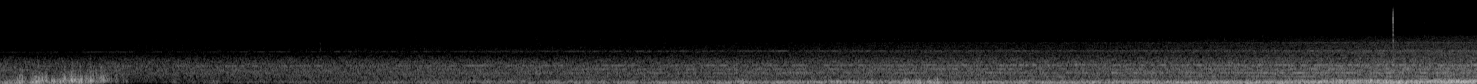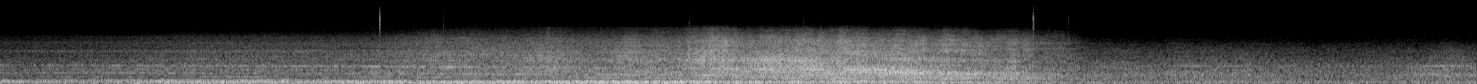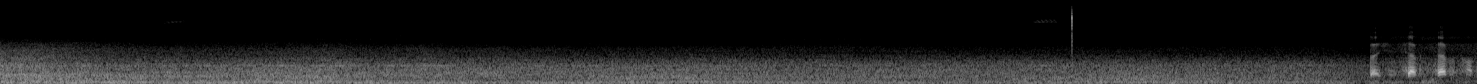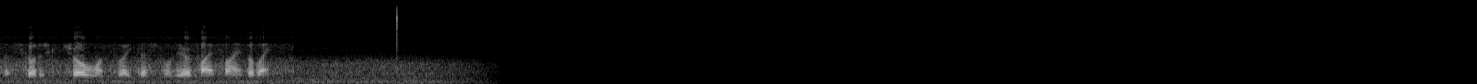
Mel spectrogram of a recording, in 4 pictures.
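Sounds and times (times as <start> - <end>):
jet engine whine falling in pitch: 0.0 - 48.0
jet engines roaring at takeoff: 0.0 - 49.1.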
